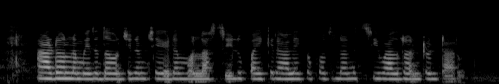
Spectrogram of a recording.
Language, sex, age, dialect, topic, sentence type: Telugu, female, 18-24, Southern, banking, statement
